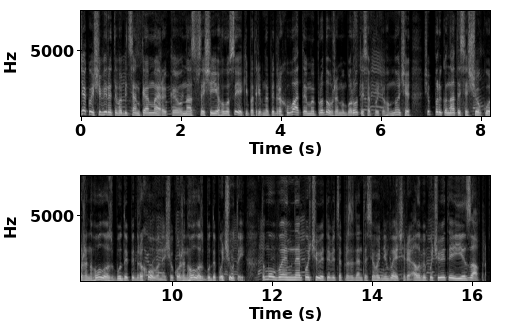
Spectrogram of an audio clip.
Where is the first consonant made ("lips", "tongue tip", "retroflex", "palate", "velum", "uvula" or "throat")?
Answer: tongue tip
